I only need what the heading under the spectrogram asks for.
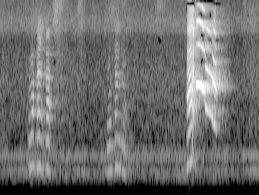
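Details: Talking Alexandrine parakeet producing two short nasal syllables followed by a louder, harsher rising-and-falling phrase rich in harmonics, against a constant background hum.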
